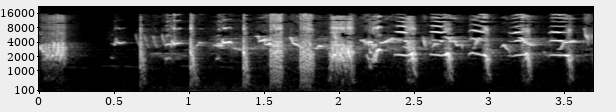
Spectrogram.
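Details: Javan myna singing, used to prompt caged mynas that have gone quiet to sing: a brief pause, then a rapid series of loud chirps mixed with short, bright whistled notes.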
